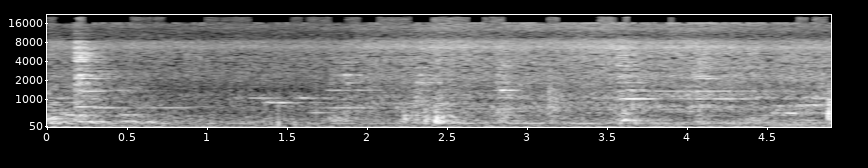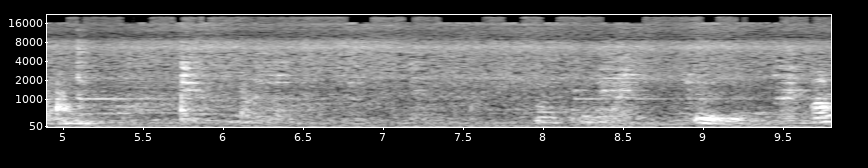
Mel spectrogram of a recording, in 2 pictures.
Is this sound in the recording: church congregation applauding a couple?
no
